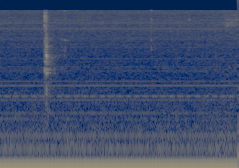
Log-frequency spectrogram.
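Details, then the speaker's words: Vintage ultraviolet Mineralight lamp powered by a six-volt lantern battery, UV switched on: steady low electrical hum at one fixed pitch with faint overtones; normal operation. "you can probably hear humming like with my other model of mineral light"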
